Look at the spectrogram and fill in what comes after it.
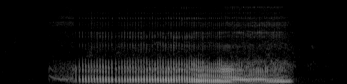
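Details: Sleeping dog snoring: one long, low, fluttering snore with a rapid rattling vibration through the breath; ordinary snoring.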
